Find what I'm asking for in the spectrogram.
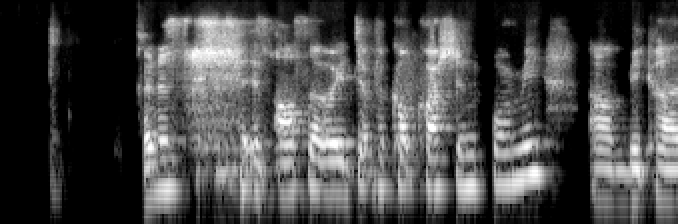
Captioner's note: chuckles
